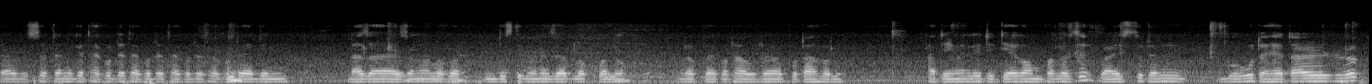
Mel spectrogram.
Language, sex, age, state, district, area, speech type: Assamese, male, 18-30, Assam, Lakhimpur, rural, spontaneous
